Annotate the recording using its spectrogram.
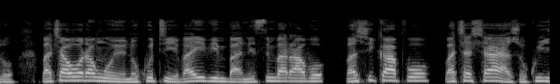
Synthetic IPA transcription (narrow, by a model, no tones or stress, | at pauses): oʋat͡ʃaoɾamwo̞jo̞no̞kutiʋaiʋimbane̞simbaɾaːʋo̞ | ʋaʂikapo̞ʋat͡ʃaʃajaʐo̞kuiːtaa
